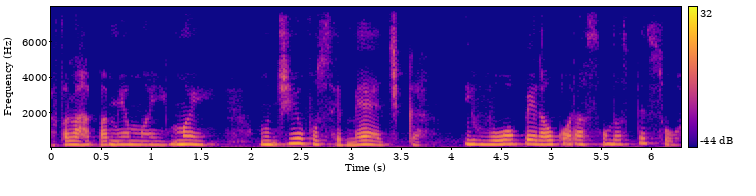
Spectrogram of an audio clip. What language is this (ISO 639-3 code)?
por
